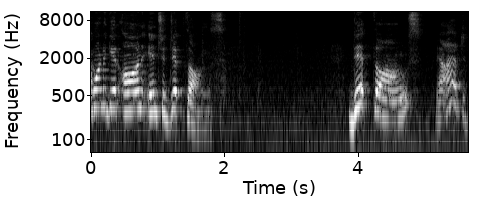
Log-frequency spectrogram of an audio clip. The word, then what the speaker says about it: diphthongs: But it is pronounced dip with a P. That PH sounds like a P, and thongs.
